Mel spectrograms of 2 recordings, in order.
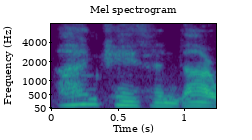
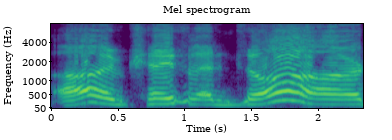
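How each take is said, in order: First: Slow, soft woman's introduction; understated movie-character imitation; film character's voice. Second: Hugely drawn-out, loud hammed-up introduction; loud, very slow mock audiobook voice; George Takei. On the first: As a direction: lightly imitate her slow, quiet introduction. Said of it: "her voice is". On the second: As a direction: stretch each word grandly, mocking a male narrator playing a woman. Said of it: "George Takei saying".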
